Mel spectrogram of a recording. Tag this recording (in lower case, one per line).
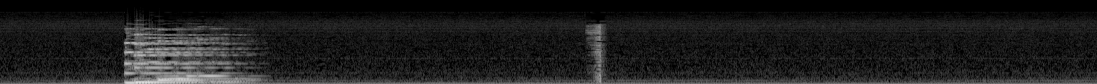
music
